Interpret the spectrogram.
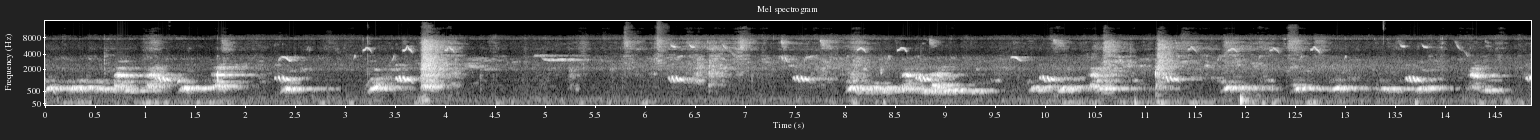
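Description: Faint birds calling and chirping: short repeated mid-pitched notes with small high chirps, and a sharp click about four seconds in.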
